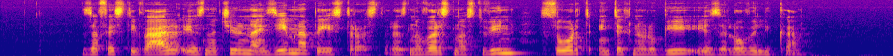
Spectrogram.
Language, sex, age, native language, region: Slovenian, female, 18-29, Slovenian, Gorenjska region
